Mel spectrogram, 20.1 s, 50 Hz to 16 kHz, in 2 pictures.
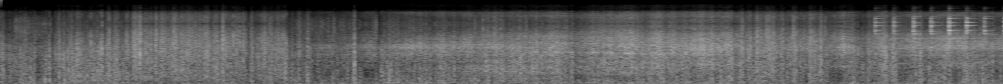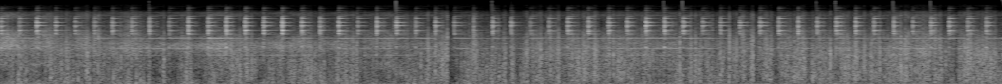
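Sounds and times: distant approaching train: 0.0s - 20.0s
wind buffeting microphone: 0.0s - 20.0s
rapid high ringing: 8.6s - 20.0s.

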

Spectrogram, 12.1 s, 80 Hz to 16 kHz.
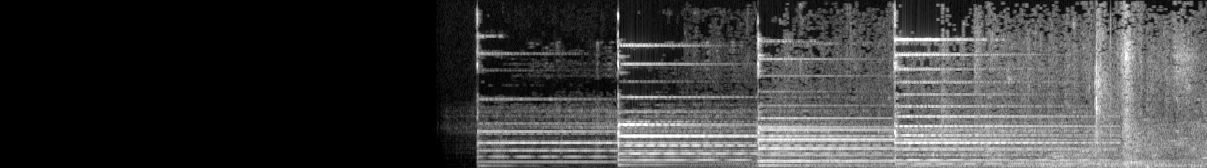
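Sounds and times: tubular bell chime: 4.8s - 12.0s.

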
